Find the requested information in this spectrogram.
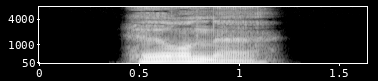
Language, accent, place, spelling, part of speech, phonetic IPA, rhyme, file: German, Germany, Berlin, Hirne, noun, [ˈhɪʁnə], -ɪʁnə, De-Hirne.ogg
- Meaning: inflection of Hirn: 1. dative singular 2. nominative/accusative/genitive plural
